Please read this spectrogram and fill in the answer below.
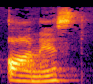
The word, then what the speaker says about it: honest: Essa palavra honest tem uma curiosidade, que esse H é mudo, o que não é comum em inglês, certo? Normalmente a letra H em inglês tem esse som h, h. Mas aqui na palavra honest, o H é mudo, então a gente tem an honest man, an honest man.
